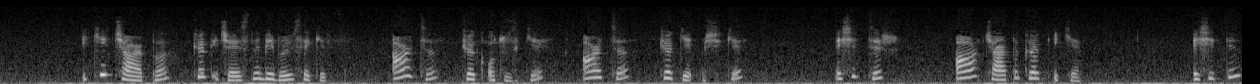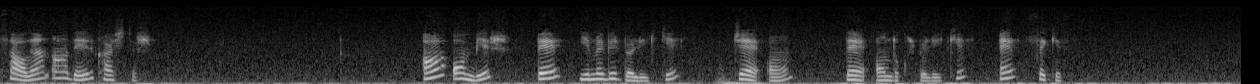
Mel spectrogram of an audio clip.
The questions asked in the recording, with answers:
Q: Eşitliğini sağlayan A değeri kaçtır?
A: Doğru cevap B 21 bölü 2.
